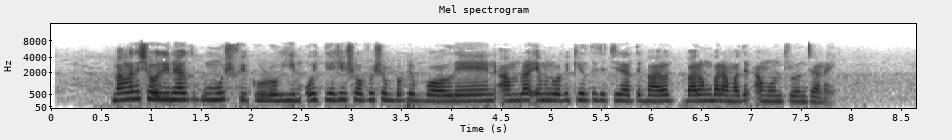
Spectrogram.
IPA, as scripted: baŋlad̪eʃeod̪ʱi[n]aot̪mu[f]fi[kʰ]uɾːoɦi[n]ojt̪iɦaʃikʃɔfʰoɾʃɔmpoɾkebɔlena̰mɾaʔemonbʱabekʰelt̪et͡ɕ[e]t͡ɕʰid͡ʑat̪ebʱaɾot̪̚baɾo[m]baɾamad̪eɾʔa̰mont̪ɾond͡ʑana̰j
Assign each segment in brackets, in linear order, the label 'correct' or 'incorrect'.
correct, incorrect: ʃ, incorrect: k, incorrect: m, incorrect: a, incorrect: ŋ

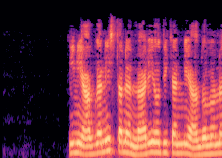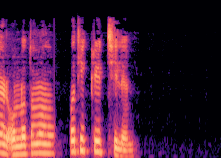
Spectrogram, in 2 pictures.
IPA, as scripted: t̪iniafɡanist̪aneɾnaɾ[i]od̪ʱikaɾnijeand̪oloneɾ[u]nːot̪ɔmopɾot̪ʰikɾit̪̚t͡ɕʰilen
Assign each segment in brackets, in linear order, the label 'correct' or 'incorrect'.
correct, incorrect: o

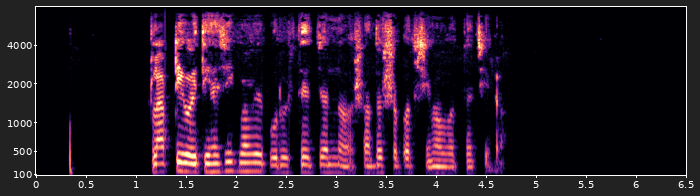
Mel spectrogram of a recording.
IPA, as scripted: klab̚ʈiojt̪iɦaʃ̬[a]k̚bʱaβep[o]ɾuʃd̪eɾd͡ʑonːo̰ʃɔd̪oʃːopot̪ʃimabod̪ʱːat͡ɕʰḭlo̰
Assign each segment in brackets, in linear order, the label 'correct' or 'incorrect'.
incorrect: i, incorrect: u

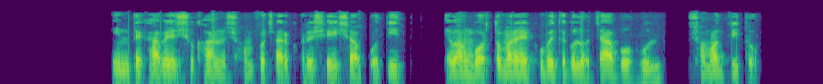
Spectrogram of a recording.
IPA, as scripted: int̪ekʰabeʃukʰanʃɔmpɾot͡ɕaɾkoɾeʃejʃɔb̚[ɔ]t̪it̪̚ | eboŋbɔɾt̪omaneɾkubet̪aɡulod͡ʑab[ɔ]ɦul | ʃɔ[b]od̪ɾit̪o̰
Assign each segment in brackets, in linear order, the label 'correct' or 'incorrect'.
incorrect: o, incorrect: o, incorrect: m

